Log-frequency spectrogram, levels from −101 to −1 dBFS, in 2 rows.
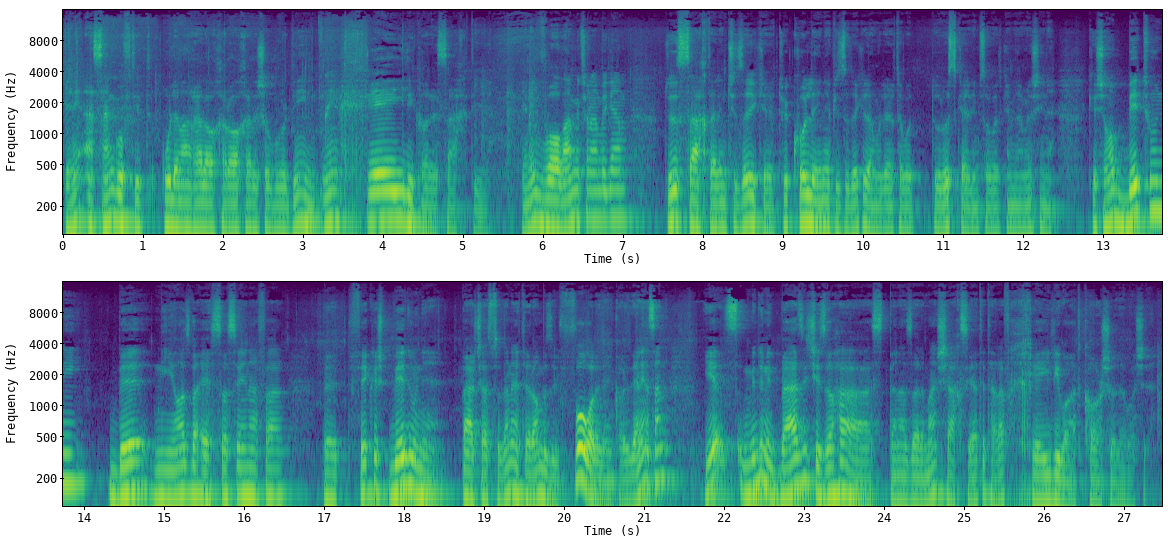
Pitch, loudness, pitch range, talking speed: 120 Hz, -25 LUFS, 105-130 Hz, 155 wpm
